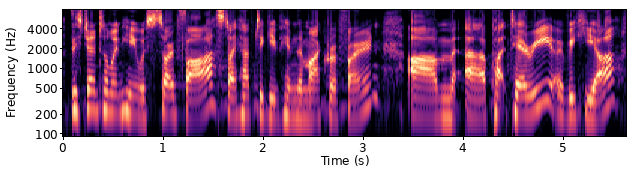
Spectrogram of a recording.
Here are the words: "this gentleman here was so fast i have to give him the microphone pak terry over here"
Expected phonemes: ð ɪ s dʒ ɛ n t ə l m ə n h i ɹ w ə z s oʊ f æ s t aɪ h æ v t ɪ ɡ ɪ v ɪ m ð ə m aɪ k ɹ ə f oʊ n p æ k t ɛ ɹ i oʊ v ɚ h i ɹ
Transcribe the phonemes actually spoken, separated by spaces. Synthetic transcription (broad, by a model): ð ɪ s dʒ ɛ n t l m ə n h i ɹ w ə z s oʊ f æ s t aɪ h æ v t ɪ ɡ ɪ v ɪ m ð ə m aɪ k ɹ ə f oʊ n p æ t ɛ ɹ i oʊ v ɚ h i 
